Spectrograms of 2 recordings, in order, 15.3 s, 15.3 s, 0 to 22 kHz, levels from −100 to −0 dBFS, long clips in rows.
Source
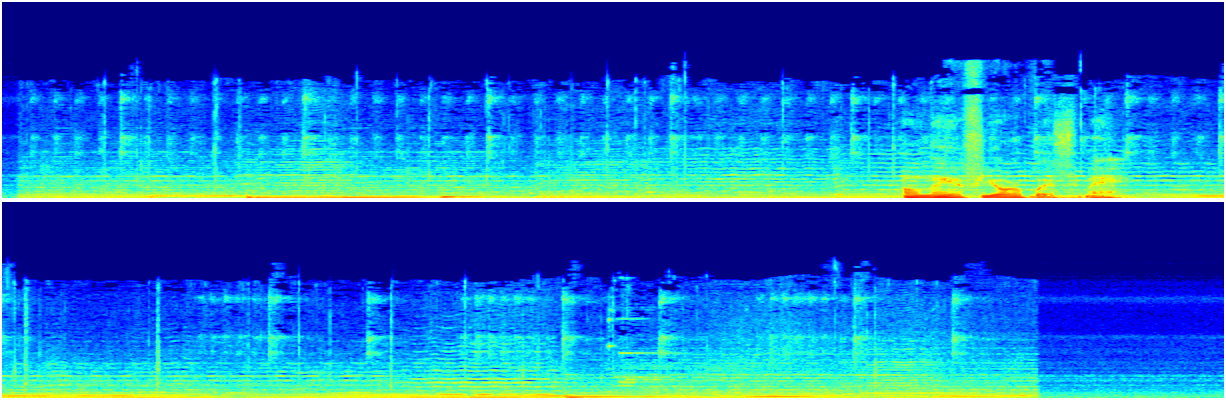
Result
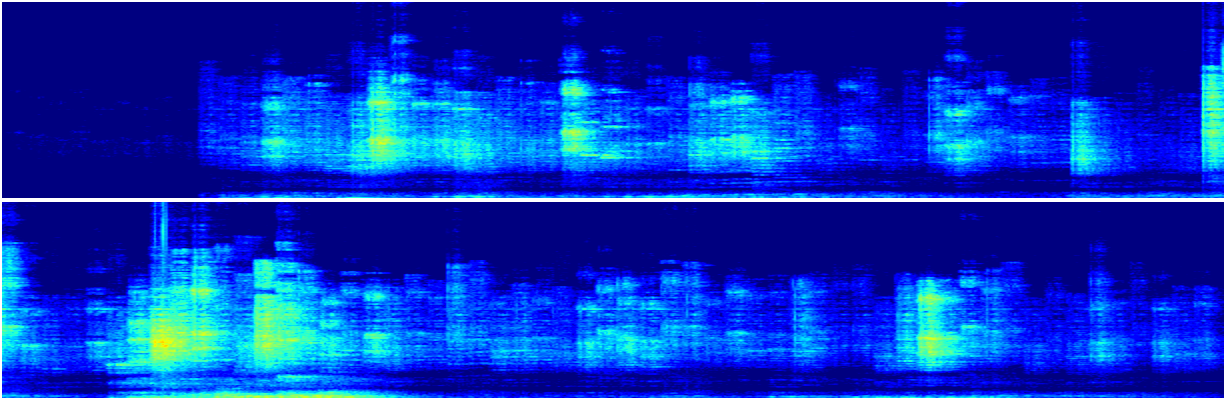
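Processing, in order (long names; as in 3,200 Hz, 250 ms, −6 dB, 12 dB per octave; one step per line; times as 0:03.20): played backwards from end to start
inverse Chebyshev high-pass filter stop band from 2,800 Hz, stop band 40 dB
granular cloud 87 ms, grains 7.5 per second, spray 24 ms, pitch spread up and down by 3 semitones
comb and all-pass reverb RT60 1.4 s, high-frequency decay 0.6×, pre-delay 10 ms, DRR −8.5 dB
hard clipping −30 dBFS, distortion −30 dB
multiband upward and downward expander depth 100%
level +1 dB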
